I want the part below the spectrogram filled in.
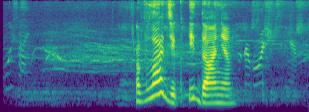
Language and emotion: Russian, neutral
